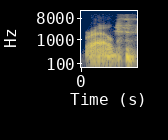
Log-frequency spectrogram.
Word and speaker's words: Braud: It's B R A U D but pronounced without the D, bro.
